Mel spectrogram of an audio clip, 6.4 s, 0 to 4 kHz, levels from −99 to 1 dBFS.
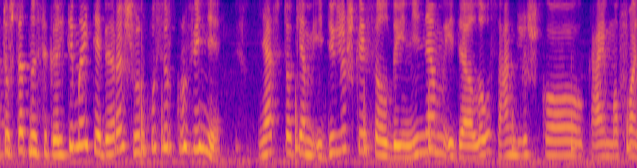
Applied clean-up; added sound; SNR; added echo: none; Writing; 14 dB; none.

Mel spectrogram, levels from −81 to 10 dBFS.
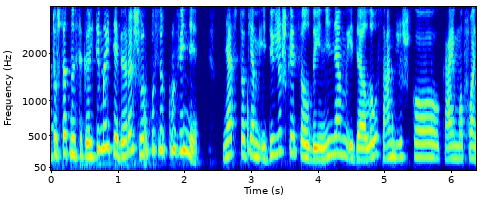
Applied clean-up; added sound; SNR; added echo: neural mask model DeepFilterNet 3.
